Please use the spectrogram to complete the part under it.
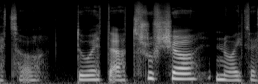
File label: "trwsio", Welsh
